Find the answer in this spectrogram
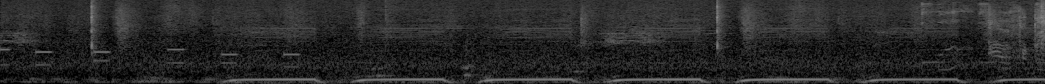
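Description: A few short electronic keypad beeps, then a mobile phone vibrating on a glass-topped table, buzzing in pulses about once a second, a sign of an incoming call.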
